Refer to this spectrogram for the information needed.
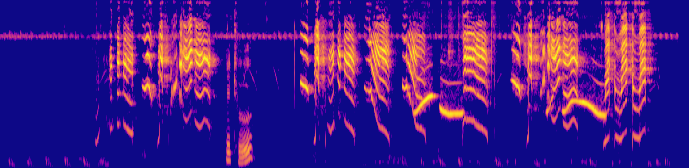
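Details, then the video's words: Pet parrot talking indoors: squeaky, wavering speech-like phrases with sliding whistled tones and a short drawn-out squawk, broken by a brief pause, a faint steady high tone and soft low knocks underneath. "Talking parrot"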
